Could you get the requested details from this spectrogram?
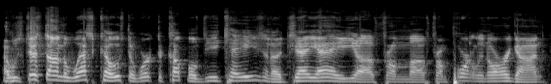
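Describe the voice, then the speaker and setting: Bright, forceful man on ham radio. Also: on the high side, brisk. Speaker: amateur radio operator. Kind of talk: ham radio contact with call signs.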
